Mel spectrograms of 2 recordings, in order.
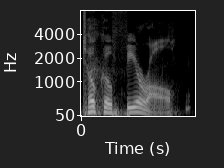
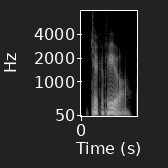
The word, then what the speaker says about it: tocopherol: And tocopherol. – You're saying it wrong. It's tocopherol.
